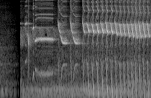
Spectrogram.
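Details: Tutor song of a bottle-green canary for training young and untrained birds: a soft start, sustained whistled notes, two downward sweeps, then a loud, fast, pulsing high trill.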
